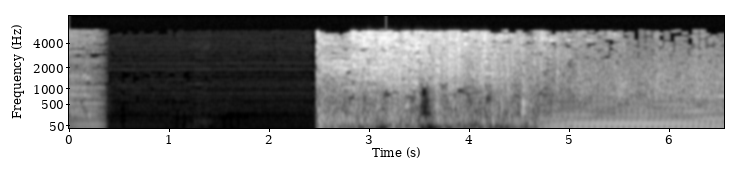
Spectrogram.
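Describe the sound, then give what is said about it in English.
A window is smashed in a home burglary break-in, a smash and grab: after a moment of silence, a sudden loud crash of breaking glass gives way to crackling, splintering debris, then a steady sustained drone. “one in every 50 homes will have a break-in this year. Burglars call it smash and grab.”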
